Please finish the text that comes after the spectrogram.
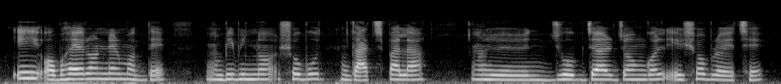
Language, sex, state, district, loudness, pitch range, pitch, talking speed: Bengali, female, Tripura, West Tripura, -17 LUFS, 220-240 Hz, 225 Hz, 100 wpm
